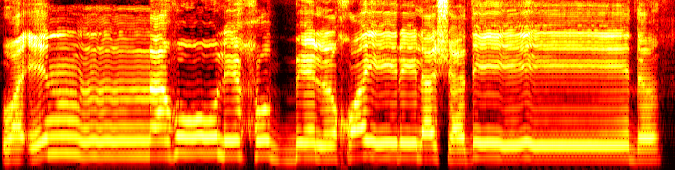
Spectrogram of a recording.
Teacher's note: با کو لام ساکن کے ساتھ ملا دیں گے، الف نہیں پڑھا جائے گا۔ خوا کو یہاں پر موٹا یعنی پر پڑھیں گے، را کو باریک پڑھیں گے کیونکہ را کے نیچے زیر ہے۔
